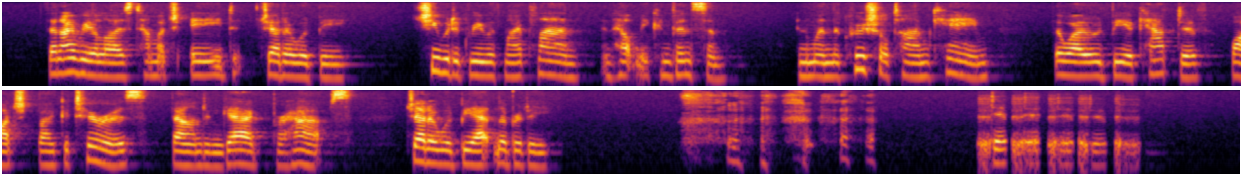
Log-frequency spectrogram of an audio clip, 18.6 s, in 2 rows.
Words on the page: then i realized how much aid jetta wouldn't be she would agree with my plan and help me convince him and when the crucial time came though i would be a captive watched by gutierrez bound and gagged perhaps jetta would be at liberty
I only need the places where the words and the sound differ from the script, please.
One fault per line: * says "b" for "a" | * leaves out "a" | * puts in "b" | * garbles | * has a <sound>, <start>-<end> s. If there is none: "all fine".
* says "would" for "wouldn't"
* has a laugh, 14.4-15.9 s
* has a laugh, 16.6-17.8 s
